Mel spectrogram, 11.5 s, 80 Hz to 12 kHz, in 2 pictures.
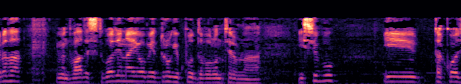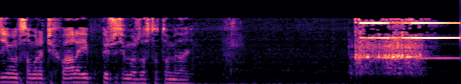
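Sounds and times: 
speech: 0:00.0 - 0:08.3
telephone ringing with a bright trilling ring: 0:10.2 - 0:11.5.

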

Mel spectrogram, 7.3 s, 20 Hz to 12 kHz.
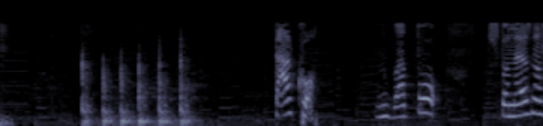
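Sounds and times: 
knocking on a door: 0:01.1 - 0:02.8
speech: 0:04.0 - 0:04.3, 0:05.0 - 0:07.2.

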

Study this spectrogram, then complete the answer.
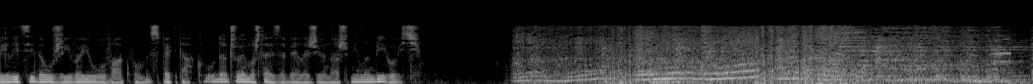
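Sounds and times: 
speech: 0:00.0 - 0:04.4, 0:05.1 - 0:05.8, 0:06.4 - 0:07.1
Formula 1 race car engine roaring and revving: 0:05.1 - 0:10.3
race car tires squealing: 0:05.1 - 0:10.3.

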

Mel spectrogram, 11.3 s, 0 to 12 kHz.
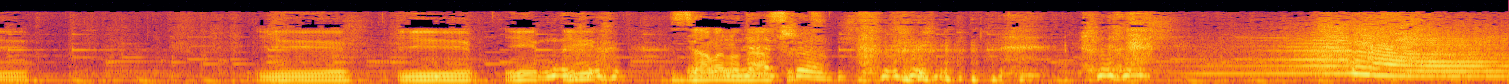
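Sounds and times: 
speech: 0:02.0 - 0:08.8
people laughing: 0:06.3 - 0:08.8
racing engine whining as it passes by: 0:08.0 - 0:11.3.

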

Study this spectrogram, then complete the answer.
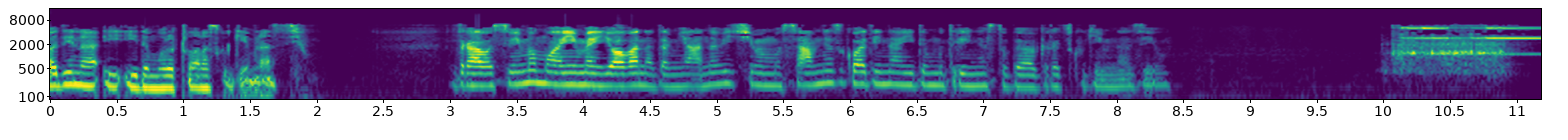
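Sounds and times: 
speech: 0:00.0 - 0:02.0, 0:03.0 - 0:08.5
faint noise: 0:00.0 - 0:11.1
telephone ringing in a radio studio: 0:10.0 - 0:11.1.

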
